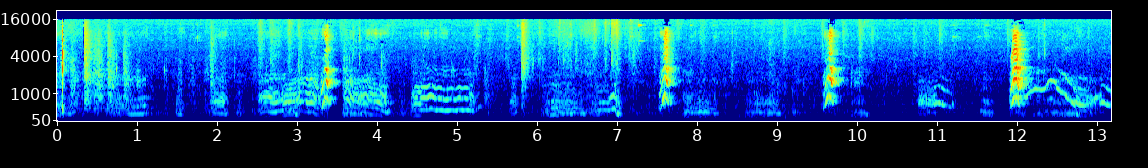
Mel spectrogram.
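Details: Samoyed puppies, 18 days old, finding their feet; soft harmonic whimpers and squeals rising and falling, several overlapping little voices, with sharper high yelps at intervals.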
